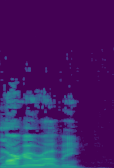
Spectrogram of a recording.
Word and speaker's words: Margot Robbie: Margot Robbie.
